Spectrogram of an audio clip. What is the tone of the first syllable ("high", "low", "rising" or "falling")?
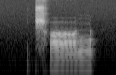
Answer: low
